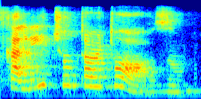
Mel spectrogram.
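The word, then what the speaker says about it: Sceletium tortuosum: a mesma coisa mas a forma correta de se pronunciar é esse kale tio tortuosos vai ficar limpo ela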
